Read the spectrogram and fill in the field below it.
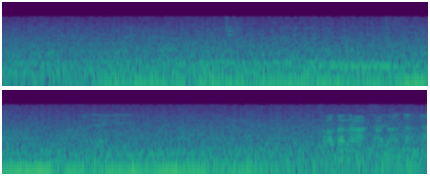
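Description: A car engine hums as a vehicle passes on the street.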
